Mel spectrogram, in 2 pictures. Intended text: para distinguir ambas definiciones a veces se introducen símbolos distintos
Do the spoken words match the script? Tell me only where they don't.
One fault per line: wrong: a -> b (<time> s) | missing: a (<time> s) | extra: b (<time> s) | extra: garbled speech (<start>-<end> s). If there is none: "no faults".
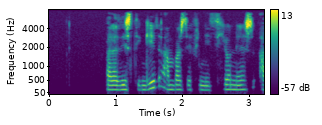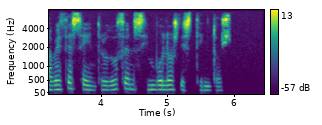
no faults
